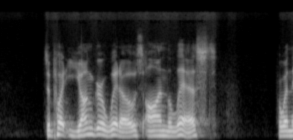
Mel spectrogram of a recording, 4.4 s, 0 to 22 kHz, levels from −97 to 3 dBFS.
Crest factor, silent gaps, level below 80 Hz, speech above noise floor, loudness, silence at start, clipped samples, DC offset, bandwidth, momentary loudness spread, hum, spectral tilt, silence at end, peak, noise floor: 16 dB; none; -72 dBFS; 58 dB; -20 LUFS; 0.7 s; under 0.1%; under 0.1%; 15.5 kHz; 6 LU; none; -8 dB/octave; 0 s; -6 dBFS; -78 dBFS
